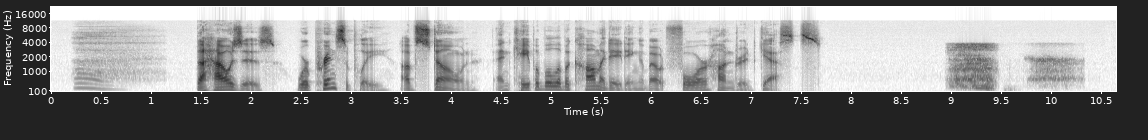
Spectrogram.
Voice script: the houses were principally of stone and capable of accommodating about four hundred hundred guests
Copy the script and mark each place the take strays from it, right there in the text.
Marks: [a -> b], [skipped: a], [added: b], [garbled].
the houses were principally of stone and capable of accommodating about four hundred [skipped: hundred] guests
